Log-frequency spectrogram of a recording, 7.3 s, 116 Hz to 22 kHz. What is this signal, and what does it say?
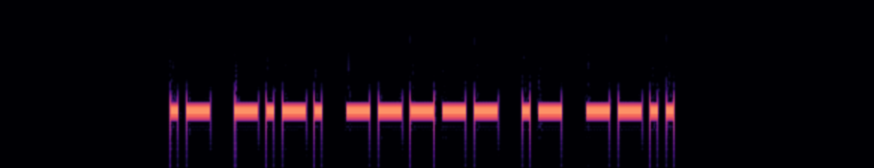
Morse code, heard as a keyed tone, about 18 wpm, 700 Hz. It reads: AC0AZ
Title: Speed Racing - USA 2x2 Call Signs 15wpm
